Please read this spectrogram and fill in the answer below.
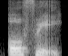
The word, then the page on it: orphrey: Indian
